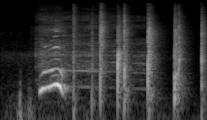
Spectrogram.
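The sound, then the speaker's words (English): A short vocal whoop is followed by a handful of sharp, irregular hand claps, fairly loud, like a small group clapping unevenly, at a comedy show as a performer comes up on stage. “You gotta clap.”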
